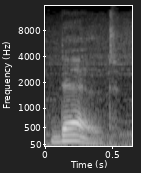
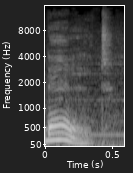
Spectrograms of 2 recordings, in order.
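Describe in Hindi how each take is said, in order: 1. स्वर छोटी e ध्वनि है। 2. स्वर छोटी e ध्वनि है।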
